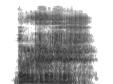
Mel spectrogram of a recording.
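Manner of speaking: acted shudder from the cold; shivering brr. Hero chilled to the bone outside the castle, shivering. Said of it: "Холодно, аж дрожь".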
